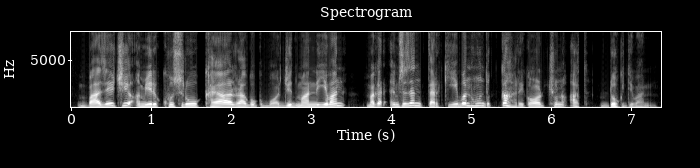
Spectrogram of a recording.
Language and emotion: Kashmiri, neutral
